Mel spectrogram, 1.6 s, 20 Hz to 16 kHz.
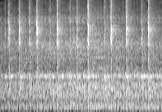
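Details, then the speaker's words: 1973 Yamaha CT3 175 two-stroke enduro idling on choke after being drained of oil and fuel from hydrolock, liquid still spitting out. Fast, regular sharp ticks and puffs over the idle. Owner suspects a major exhaust leak at the head or cylinder, unconfirmed. "It sounds like a major exhaust leak up at the head, or at the cylinder."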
